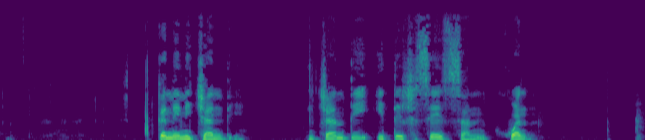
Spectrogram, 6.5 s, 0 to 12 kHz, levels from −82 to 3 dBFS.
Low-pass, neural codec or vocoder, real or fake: 10.8 kHz; none; real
